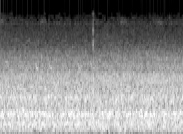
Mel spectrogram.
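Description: Steady outdoor background noise, an even hiss with no distinct sound events.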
